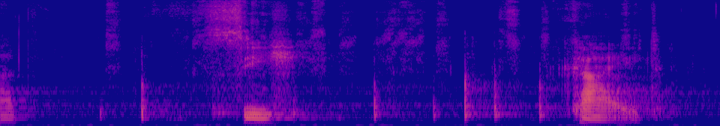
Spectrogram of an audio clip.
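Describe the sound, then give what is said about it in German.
Scratchy strokes of a pen or chalk writing large letters on a board, coming as a series of short, distinct scrapes and taps with a few longer squeaky strokes, moderately faint. “Ich hoffe, dass ich groß genug schreibe, dass man das auch erkennen kann.”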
